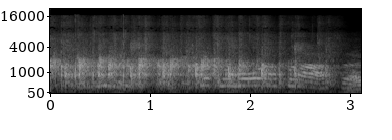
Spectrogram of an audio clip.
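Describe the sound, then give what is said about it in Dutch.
Steady audience applause fills the whole stretch, a dense crackle of many hands clapping at once, with voices rising through it near the end. “Wat een applaus even.”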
